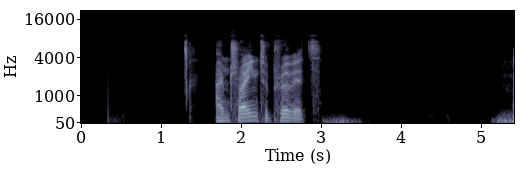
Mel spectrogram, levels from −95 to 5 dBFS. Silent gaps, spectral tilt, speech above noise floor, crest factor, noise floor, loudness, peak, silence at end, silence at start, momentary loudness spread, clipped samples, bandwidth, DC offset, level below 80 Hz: 1.47-1.67 s, 3.60-4.28 s, 4.49-4.55 s, 4.64-5.11 s; -3.5 dB/octave; 22 dB; 26 dB; -56 dBFS; -35 LUFS; -14 dBFS; 0 s; 1.3 s; 19 LU; under 0.1%; 9.6 kHz; under 0.1%; -70 dBFS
